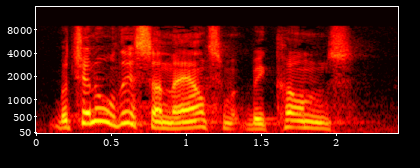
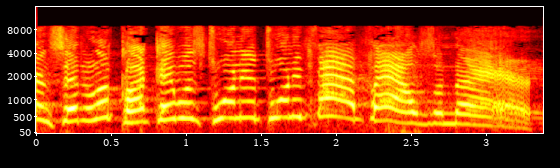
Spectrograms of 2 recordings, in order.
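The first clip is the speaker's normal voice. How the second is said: loud, high, driving preacher voice that keeps climbing; preaching at full force; 10 semitones higher, 14 dB louder than usual. Acted. Preacher telling the congregation about the witnesses, loud and fervent. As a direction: preach the crowd's witness with rising fervour.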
